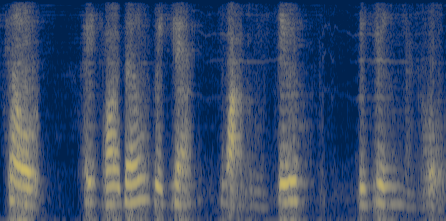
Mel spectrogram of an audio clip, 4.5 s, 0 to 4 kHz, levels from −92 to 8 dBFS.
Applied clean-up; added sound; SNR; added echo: neural separator model SepFormer WHAMR!.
